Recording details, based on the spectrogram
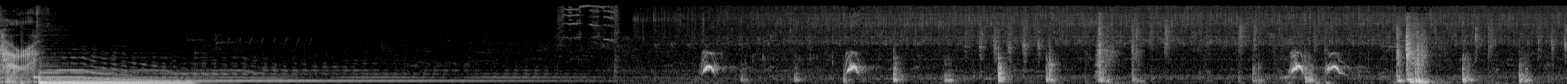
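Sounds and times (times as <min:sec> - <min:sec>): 
speech: 0:00.0 - 0:00.5
short musical sting: 0:00.4 - 0:05.7
tap water gushing into a sink: 0:06.0 - 0:15.6.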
